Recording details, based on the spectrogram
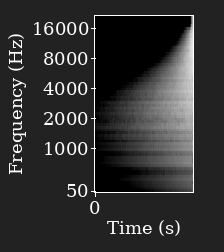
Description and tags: I generated a "pluck" with audacity at note 45, gradual decay, and reversed it. Maybe you could add this at the end of a song as a strange ending, to be cool or something.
